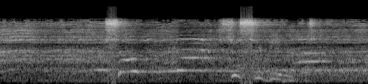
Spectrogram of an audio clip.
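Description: A young person shouts loudly.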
